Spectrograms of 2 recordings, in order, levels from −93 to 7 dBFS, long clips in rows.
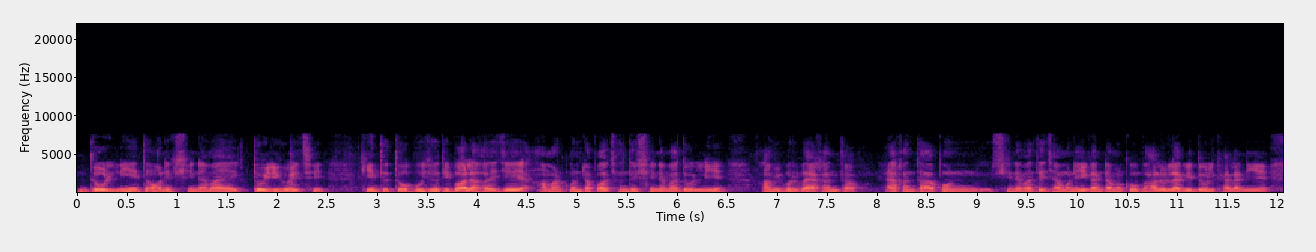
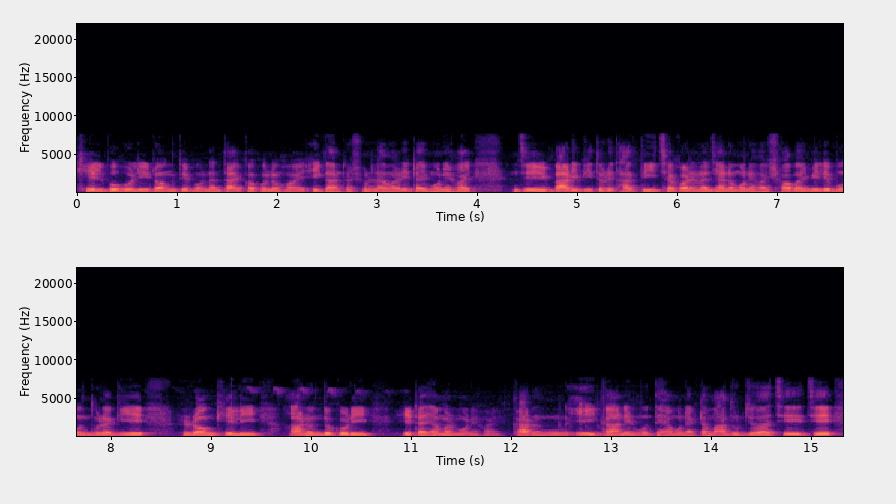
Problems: background sounds at intervals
